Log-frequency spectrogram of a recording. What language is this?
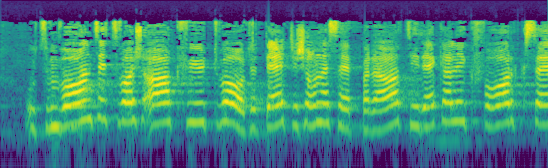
Swiss German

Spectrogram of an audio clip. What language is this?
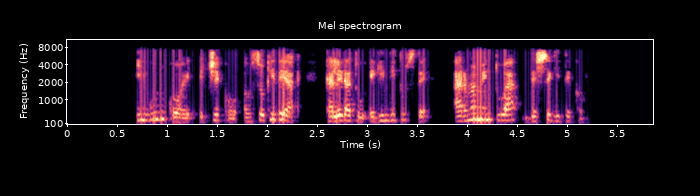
Basque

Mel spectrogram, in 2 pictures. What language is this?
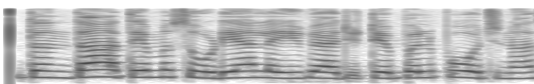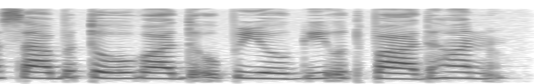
Punjabi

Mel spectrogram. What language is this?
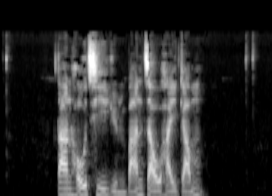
Cantonese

